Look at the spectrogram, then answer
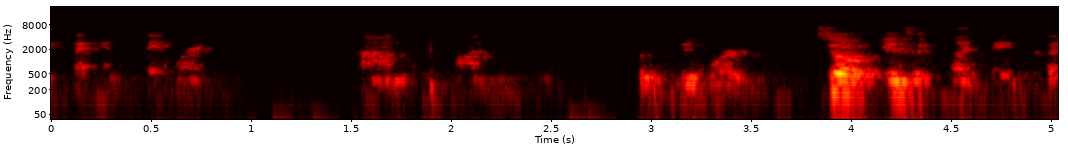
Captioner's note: audio drops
